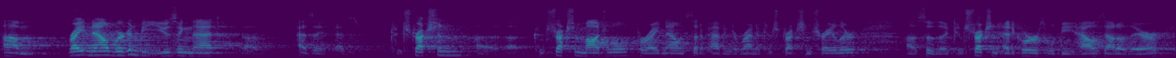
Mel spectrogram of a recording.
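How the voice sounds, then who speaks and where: A man's voice: medium pitch, steady tone, fairly quick. A man with a big, carrying voice, presenting as a school superintendent at a public hearing. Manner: loud, carrying voice. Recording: echoey hall with long reverb.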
